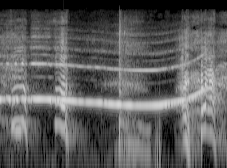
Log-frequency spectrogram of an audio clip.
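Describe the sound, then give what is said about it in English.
A steady, reedy slide whistle holds a single mid-high note that sags slightly, then sweeps upward at the end, while short broad bursts of other sound pop in underneath. “Is that a wood whistle? Like slide whistle?”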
